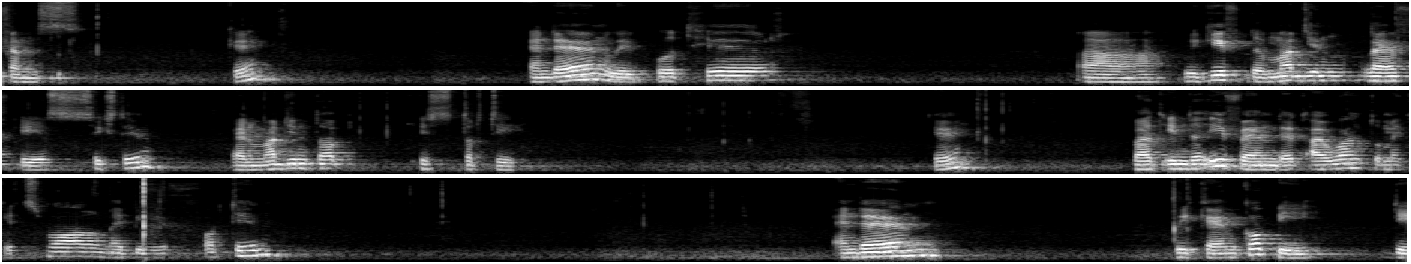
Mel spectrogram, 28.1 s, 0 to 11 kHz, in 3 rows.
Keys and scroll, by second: 8.3 alt+Right, 8.5 alt+Right, 10.1 alt+shift+Down, 13.3 super+-, 14.9 super+=, 22.0 alt+Up, 25.7 super+-.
